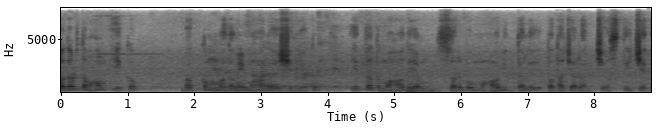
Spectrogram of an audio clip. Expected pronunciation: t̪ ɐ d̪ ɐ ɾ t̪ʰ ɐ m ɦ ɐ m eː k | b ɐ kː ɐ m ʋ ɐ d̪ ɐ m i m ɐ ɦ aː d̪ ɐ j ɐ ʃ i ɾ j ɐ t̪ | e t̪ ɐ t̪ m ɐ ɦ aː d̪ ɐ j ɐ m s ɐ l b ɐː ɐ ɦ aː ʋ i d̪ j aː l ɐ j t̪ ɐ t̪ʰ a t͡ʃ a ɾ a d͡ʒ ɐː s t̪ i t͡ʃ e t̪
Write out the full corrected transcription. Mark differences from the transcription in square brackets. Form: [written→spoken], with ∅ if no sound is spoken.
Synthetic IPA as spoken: t̪ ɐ d̪ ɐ ɾ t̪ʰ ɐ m ɦ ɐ m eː k | b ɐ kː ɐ m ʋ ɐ d̪ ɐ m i m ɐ ɦ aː d̪ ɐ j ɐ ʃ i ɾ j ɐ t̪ | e t̪ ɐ t̪ m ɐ ɦ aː d̪ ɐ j ɐ m s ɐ [l→ɾ] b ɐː ɐ ɦ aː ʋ i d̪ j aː l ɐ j t̪ ɐ t̪ʰ a t͡ʃ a ɾ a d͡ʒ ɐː s t̪ i t͡ʃ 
